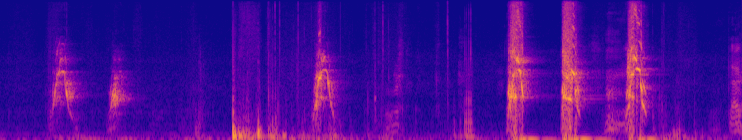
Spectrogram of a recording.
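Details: Puppies playing with a person indoors: short sharp high barks and yaps at irregular intervals, a loud cluster of three piercing barks near the end, with a thump and a girl's voice telling them not to bite.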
